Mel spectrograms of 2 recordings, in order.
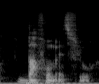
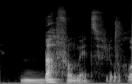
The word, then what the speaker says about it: Baphomets Fluch: Äh, der, die Betonung liegt auf dem A. Baphomets Fluch. Baphomets Fluch.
